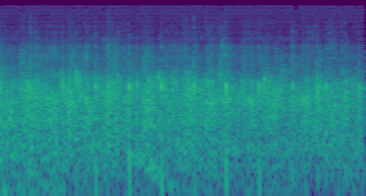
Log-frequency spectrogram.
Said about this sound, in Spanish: ¿Cuánto le dan gracias a Dios por eso? ¿Por qué no le dan fuerte aplauso al Señor?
